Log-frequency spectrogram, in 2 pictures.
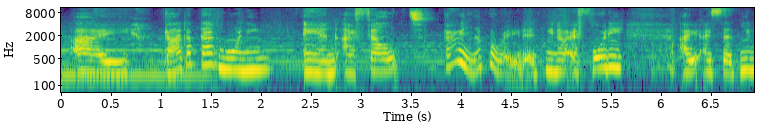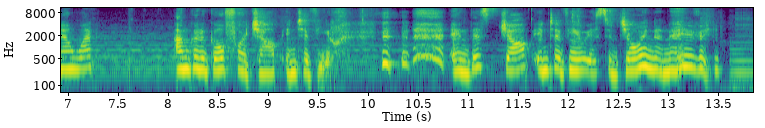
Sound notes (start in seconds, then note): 10.0 laughs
